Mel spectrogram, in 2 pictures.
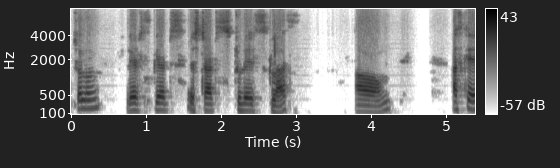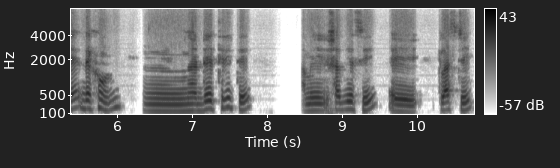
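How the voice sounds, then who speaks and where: Man teaching English slowly. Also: fairly high pitch, warm tone, no echo. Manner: slow, repetitive, lots of 'uh' fillers. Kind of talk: spoken English lesson. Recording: dull lo-fi sound.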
